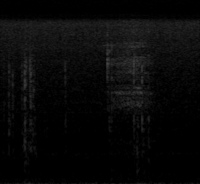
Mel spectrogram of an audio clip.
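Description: Faint computer-keyboard typing: a handful of soft keystrokes scattered through the moment as a line of shell command is edited and entered.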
